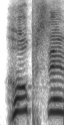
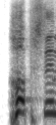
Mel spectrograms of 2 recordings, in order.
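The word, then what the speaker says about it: Hoopeston: that beats my South Carolina Gamecocks what folks hoopson Illinois hoopson Illinois I gotta say it right hopston Illinois well basketball town what do you know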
